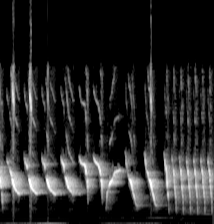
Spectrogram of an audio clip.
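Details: Timbrado canary singing melodic training song: a string of clear downward-swept notes about four per second, ending in a fast rattling trill, with a faint low hum underneath.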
